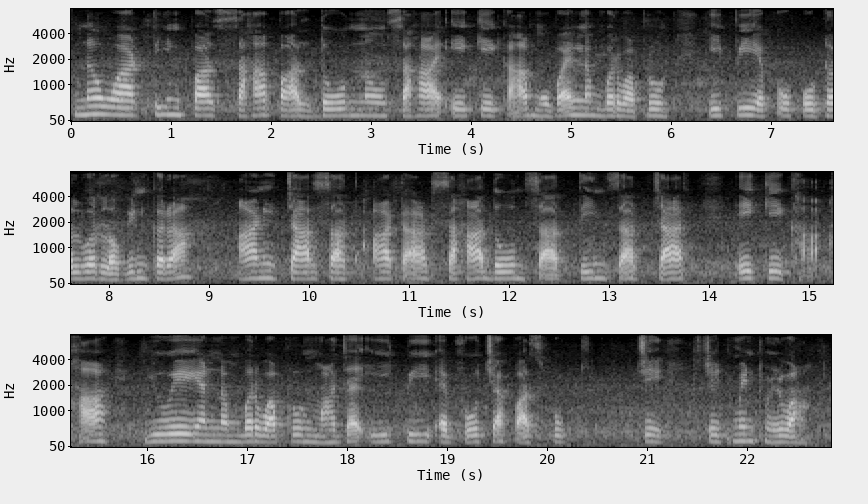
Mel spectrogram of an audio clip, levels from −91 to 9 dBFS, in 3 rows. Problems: none marked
